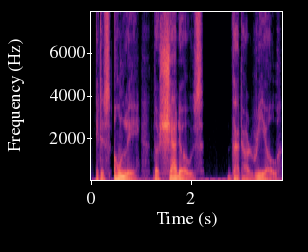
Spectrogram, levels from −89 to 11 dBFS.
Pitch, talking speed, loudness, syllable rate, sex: 85 Hz, 125 wpm, -18 LUFS, 3.9 syllables/s, male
